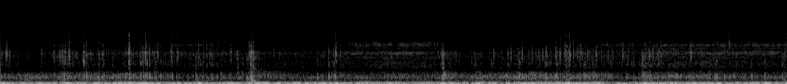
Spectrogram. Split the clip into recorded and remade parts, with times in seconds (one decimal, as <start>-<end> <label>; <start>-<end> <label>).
0.0-3.6 recorded; 3.6-6.9 remade; 6.9-7.9 recorded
